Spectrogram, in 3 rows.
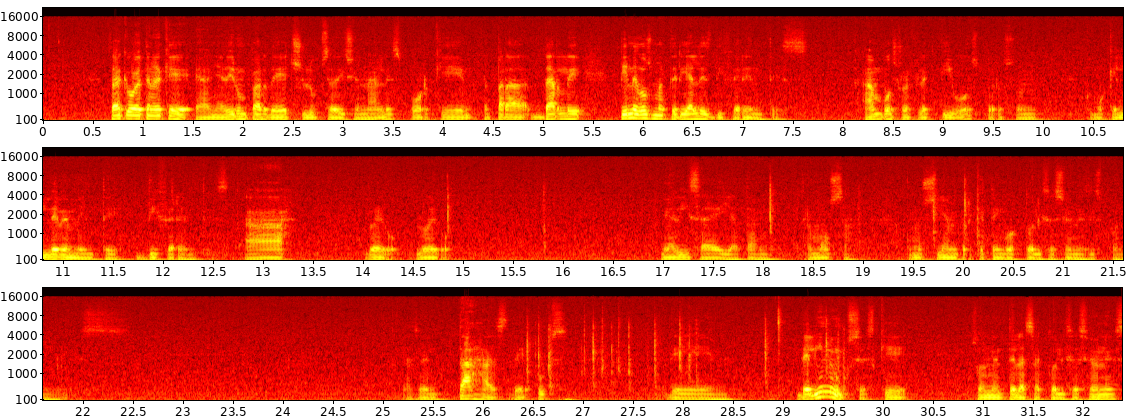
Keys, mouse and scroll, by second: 1.8 click, 2.2-3.4 middle drag, 3.9-4.8 middle drag, 7.4-10.4 drag, 10.7-12.0 middle drag, 15.3 shift+middle click, 16.0-17.4 shift+middle drag, 17.6-18.0 scroll up 2, 18.4 shift+middle click, 20.1 ctrl+r, 25.9 click, 26.6 ctrl+z, 27.1 ctrl+Escape, 28.0 ctrl+z, 29.5 ctrl+r, 30.9 click.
